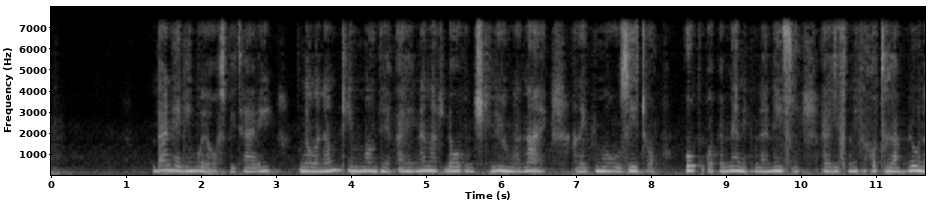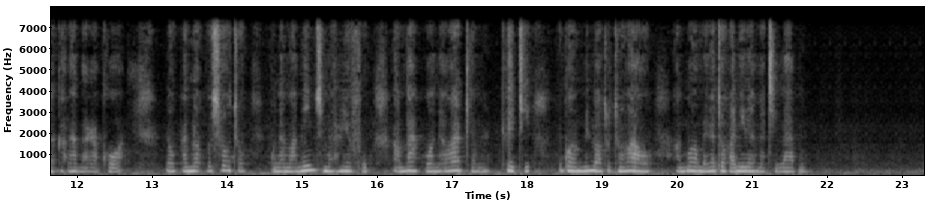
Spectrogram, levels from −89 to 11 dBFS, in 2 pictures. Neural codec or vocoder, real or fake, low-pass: codec, 16 kHz, 1.1 kbps, Voila-Tokenizer; fake; 7.2 kHz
